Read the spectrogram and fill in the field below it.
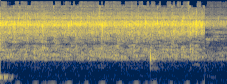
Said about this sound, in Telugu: ఇవి గోల్డెన్ కలర్లో వచ్చేంత వరకు వేయించుకుందాం కొంచెం కరివేపాకు వేసుకుందాం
